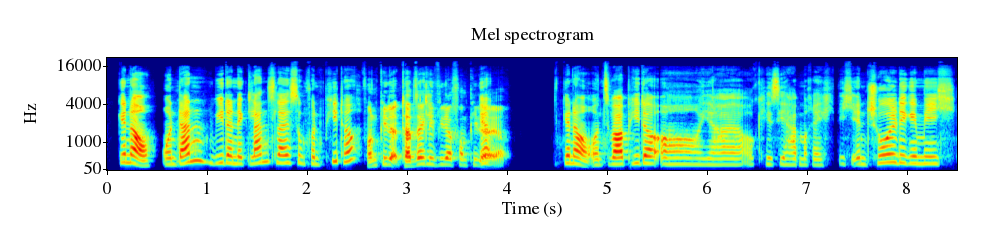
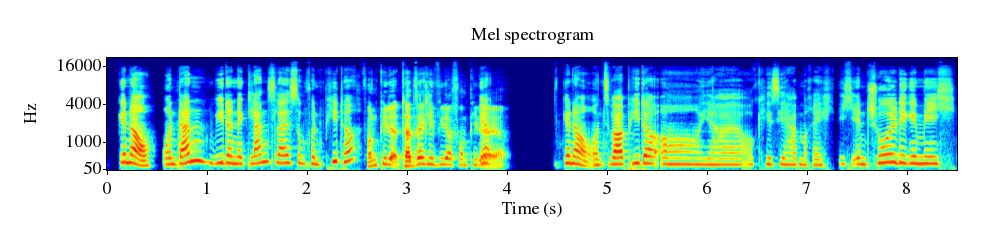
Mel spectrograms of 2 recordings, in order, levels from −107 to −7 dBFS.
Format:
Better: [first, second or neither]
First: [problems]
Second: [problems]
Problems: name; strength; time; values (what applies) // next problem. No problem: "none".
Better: second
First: thin; very; fading below 500 Hz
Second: none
